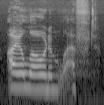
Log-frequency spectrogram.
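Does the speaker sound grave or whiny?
whiny. It is said in a whiny, pathetic voice. He is feeling sorry for himself. "in his most whiny and pathetic voice"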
